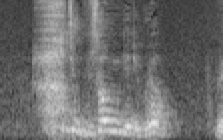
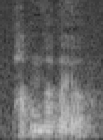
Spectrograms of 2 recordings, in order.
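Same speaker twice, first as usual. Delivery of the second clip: low, soft, resigned reply; meek child's answer; 13 semitones lower, 11 dB quieter than usual. Retold or imitated. Son answering his scolding father, meek and quiet. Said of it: "그랬더니".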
